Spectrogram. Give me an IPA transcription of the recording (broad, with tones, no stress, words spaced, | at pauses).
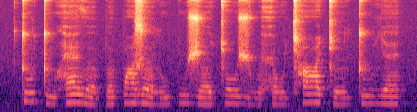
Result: tu˦ltu˩hæ˦ðœ˩ pœ˨pɑ˦z œ˩lu˨pu˦ ʒœ˨co˦ ʒu˩ħo˨ cʰɑ˥cø˨l tu˦ʎɛ˦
